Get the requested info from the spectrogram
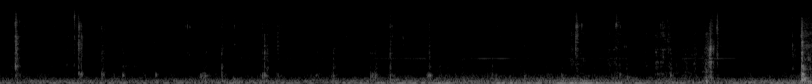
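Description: A person biting into and chewing crispy fried chicken: irregular wet crunches and mouth sounds over a steady low rumble.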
